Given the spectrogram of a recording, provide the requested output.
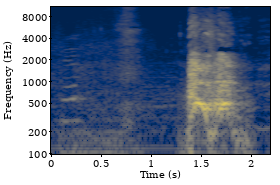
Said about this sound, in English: Shame on you! You stop barking like that! I said stop! Lay down. Good boy.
